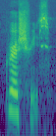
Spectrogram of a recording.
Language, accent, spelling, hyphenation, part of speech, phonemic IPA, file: English, US, groceries, gro‧cer‧ies, noun / verb, /ˈɡɹoʊ.s(ə.)ɹiz/, En-us-groceries.ogg
- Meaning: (noun) 1. Retail foodstuffs and other household supplies; the commodities sold by a grocer or in a grocery store 2. plural of grocery (store)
